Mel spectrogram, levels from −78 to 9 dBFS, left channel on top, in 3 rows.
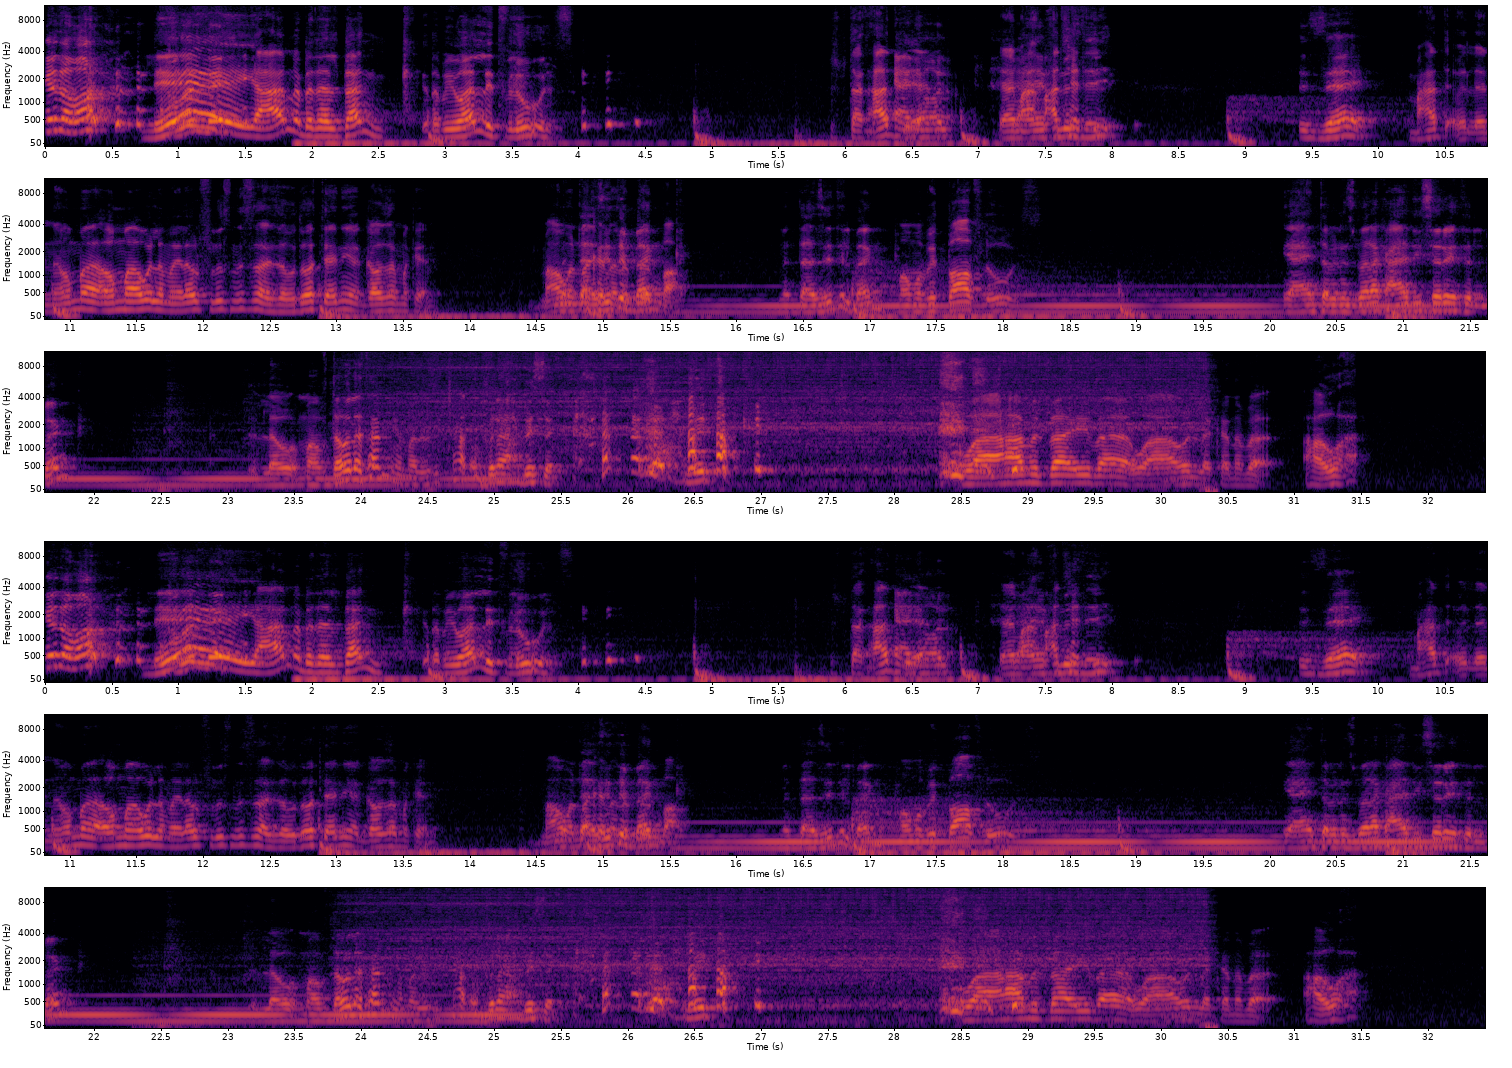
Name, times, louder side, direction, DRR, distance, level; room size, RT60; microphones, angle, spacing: voice 1, 0.0-1.5 3.5-3.6 4.2-4.3 6.1-6.8 7.1-8.0 9.4-10.0 14.6-15.5 16.3-17.2 20.1-21.9 24.8-26.7 26.9-27.0 28.3-29.0, left 2 dB, 40° left, 0.8 m, -30 dB
voice 2, 0.8-3.8 6.0-6.7 7.2-7.9 10.3-13.7 14.5-15.6 17.2-18.1 23.2-25.0 26.1-26.7 28.0-31.5, left 3 dB, 80° left, 1.0 m, -29 dB
sound 1, 1.9-11.6 12.9-21.3, right 1 dB, 30° right, 1.2 m, -43 dB
Organ, 15.1-25.4, right 4 dB, 65° right, 0.5 m, -38 dB
Liquid, 22.3-30.3, right 1 dB, 10° left, 4.3 m, -42 dB
14.5 x 10.0 x 2.3 m
head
